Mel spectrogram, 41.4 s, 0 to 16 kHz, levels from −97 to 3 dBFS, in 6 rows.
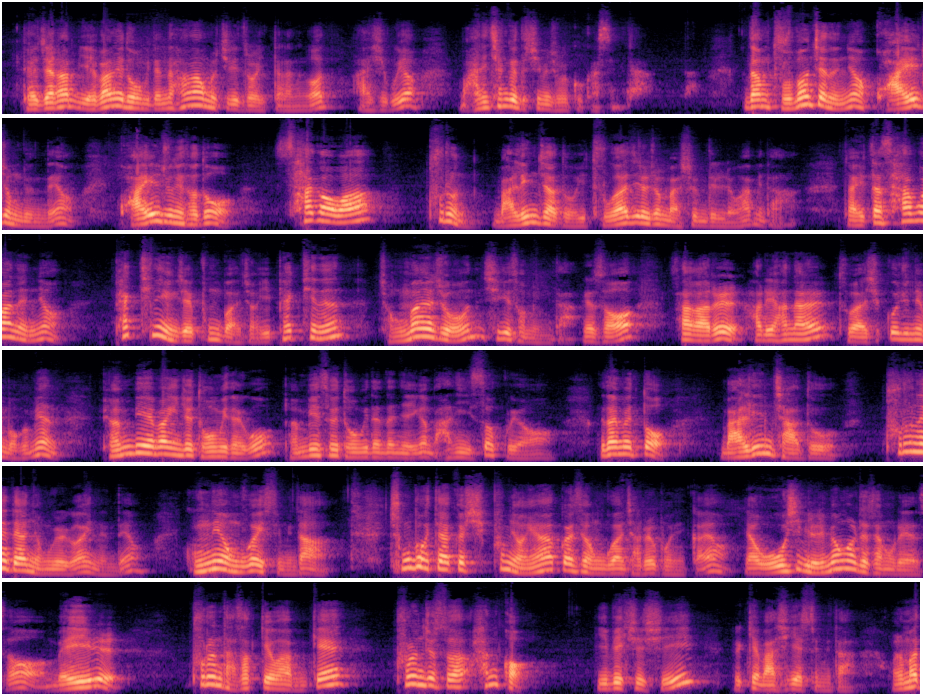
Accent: native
